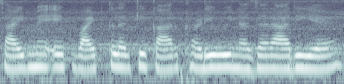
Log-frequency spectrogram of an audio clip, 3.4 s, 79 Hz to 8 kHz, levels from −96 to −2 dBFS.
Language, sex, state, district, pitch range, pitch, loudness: Hindi, female, Chhattisgarh, Raipur, 185-200 Hz, 190 Hz, -13 LUFS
